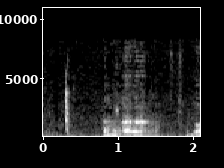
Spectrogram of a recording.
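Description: Near silence: room tone, with a faint single click about a third of a second in and a brief faint sound around the middle.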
